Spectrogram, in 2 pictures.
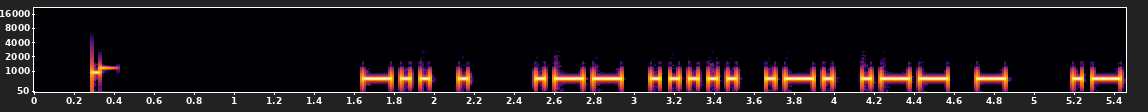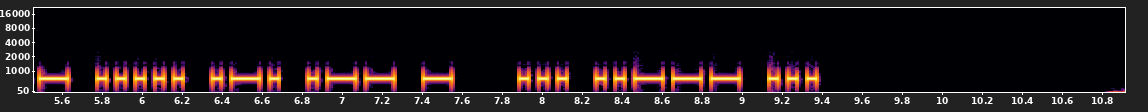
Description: Morse code, heard as a keyed tone, about 24 wpm, 650 Hz. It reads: DE W5RWT W5RWT S2S
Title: SOTA QSO Practice 25wpm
